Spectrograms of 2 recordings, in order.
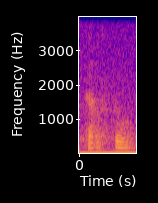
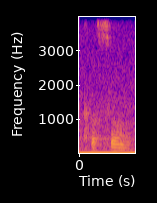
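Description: First: The middle consonant is a th sound. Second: The middle consonant is an s sound. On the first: The speaker calls it right. "This is a little bit more effort to pronounce with that" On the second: The speaker calls it wrong. "even in the slang Arabic language, they say that sometimes"

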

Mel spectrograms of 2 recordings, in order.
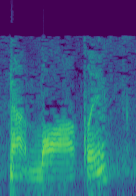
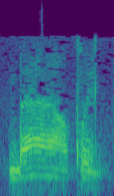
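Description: First: The b has a thick, o-like vowel. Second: The b has a thin, bright a vowel. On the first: The speaker calls it wrong. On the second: The speaker calls it right. "with an A sound"

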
